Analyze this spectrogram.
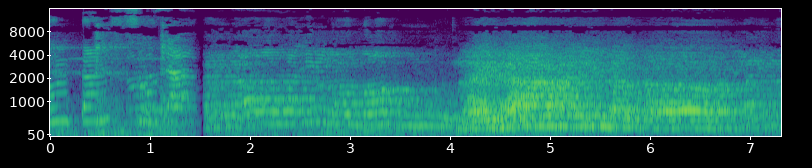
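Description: A group of voices singing together, briefly broken off about a second and a half in, then growing louder and fuller from about four seconds in.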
